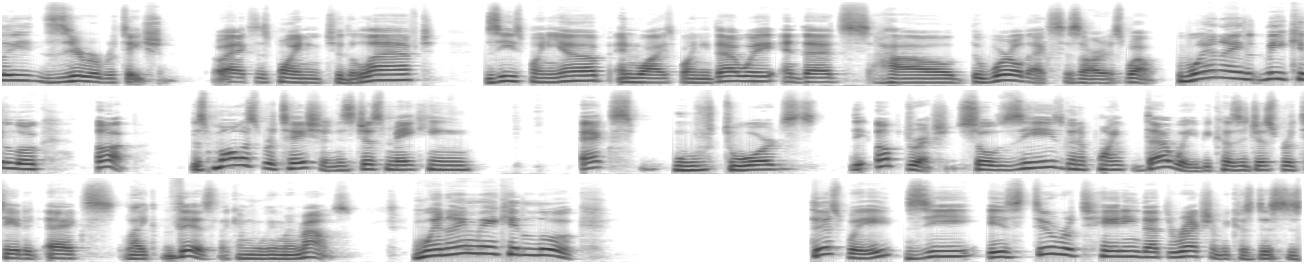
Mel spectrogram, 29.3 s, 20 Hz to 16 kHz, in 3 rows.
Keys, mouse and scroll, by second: 9.3-12.2 right drag, 13.1 right click, 13.4 s, 22.6-26.7 drag.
